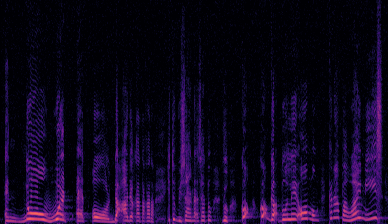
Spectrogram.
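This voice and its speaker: Woman vicar, high-pitched, animated sermon full of acted dialogue. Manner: animated storytelling, acting out dialogue with many pitch jumps. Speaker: vicar preaching. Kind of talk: lively sermon to a women's fellowship.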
